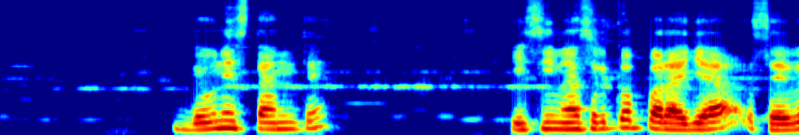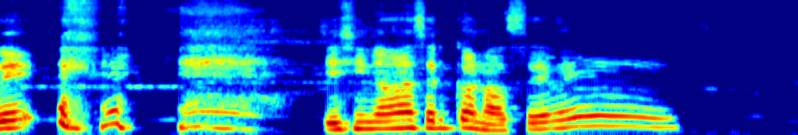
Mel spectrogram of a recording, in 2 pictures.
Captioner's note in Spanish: risas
